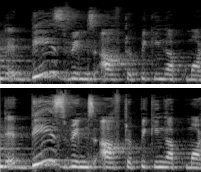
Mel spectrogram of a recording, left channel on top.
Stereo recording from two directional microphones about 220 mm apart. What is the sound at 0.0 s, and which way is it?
A woman's voice, 50° right (ahead or behind).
